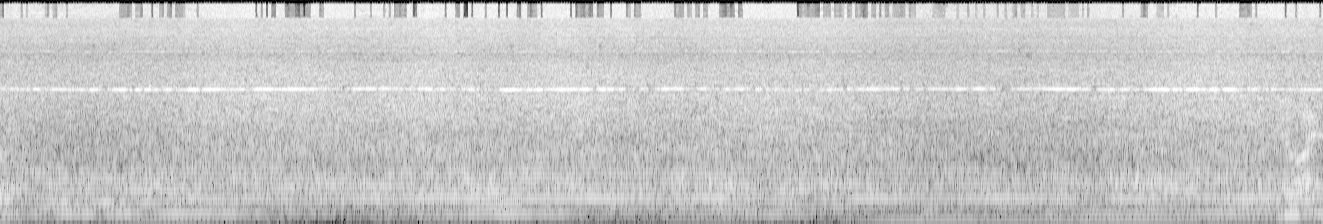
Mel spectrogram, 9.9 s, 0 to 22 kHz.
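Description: Steady, loud motor drone with a tonal hum from a Bissell Powerforce Helix 2191U upright vacuum cleaner, running continuously with slight shifts in pitch as it moves.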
